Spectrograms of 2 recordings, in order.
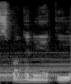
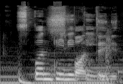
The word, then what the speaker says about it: spontaneity: Actually a very good nature of human to have spontaneity in terms of collaboration, because it ties into psychology.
